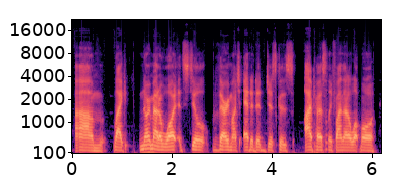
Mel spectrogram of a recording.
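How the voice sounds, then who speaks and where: Young male podcast guest, very low pitch, halting and easygoing. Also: level tone, fairly bright tone, clear, resonant tone. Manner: hesitant, many ums and restarts, laughs easily. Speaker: guest content creator. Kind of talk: casual podcast chat.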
